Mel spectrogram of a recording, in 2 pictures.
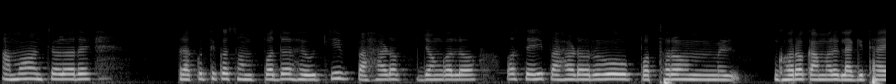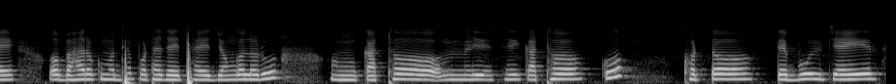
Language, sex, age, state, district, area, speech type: Odia, female, 18-30, Odisha, Koraput, urban, spontaneous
